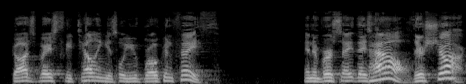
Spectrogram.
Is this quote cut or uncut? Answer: cut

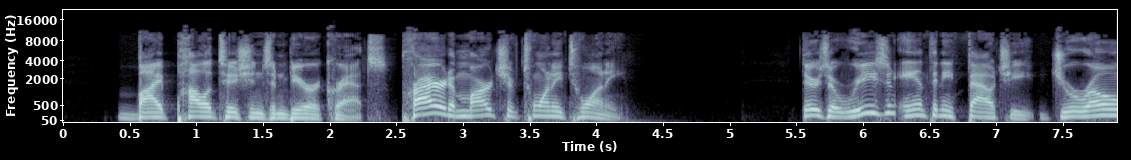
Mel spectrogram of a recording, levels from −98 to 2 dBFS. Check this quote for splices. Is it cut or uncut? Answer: cut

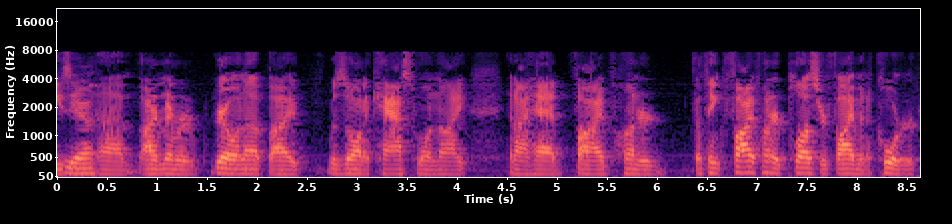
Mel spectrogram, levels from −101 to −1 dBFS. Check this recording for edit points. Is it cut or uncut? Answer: uncut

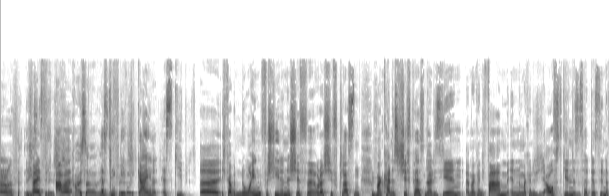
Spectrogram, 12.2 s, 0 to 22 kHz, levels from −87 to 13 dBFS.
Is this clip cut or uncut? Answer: uncut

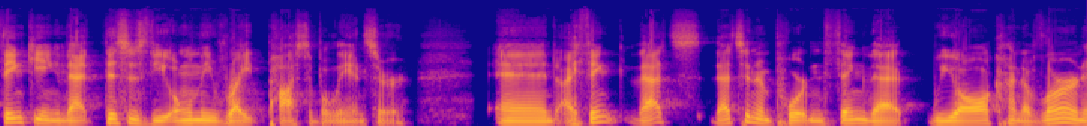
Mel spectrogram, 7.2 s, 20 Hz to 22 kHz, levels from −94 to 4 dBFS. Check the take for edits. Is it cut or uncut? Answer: uncut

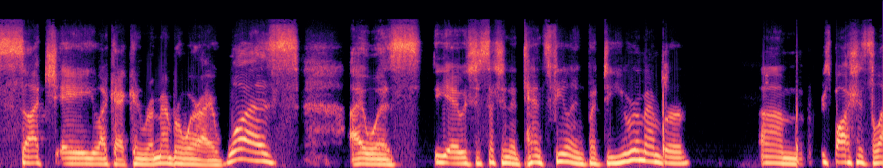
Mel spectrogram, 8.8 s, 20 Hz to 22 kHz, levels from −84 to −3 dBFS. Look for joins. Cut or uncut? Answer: uncut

